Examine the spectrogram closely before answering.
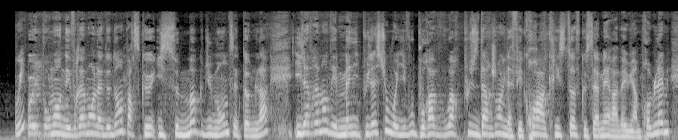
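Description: Very fast and very even in loudness, a woman speaks at a fairly high pitch. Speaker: lawyer. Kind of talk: radio consumer advice. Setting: studio. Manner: indignant.

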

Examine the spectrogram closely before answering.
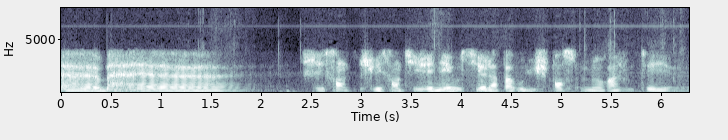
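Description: A man talks fairly slowly at a fairly low pitch with fairly even intonation. Noticeable background noise runs underneath. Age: 40s. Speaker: radio caller. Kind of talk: phone-in testimony.

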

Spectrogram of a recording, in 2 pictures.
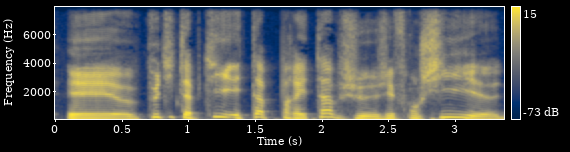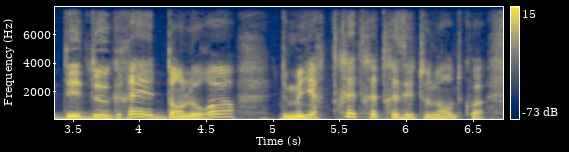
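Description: This man has a fairly high pitch and lively intonation, speaking at a fairly slow pace. The sound is dry and close with no echo, over a quiet background. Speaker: journalist and author. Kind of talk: interview.

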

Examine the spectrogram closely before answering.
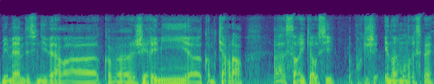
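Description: There is noticeable background noise. A man speaks with a fairly low pitch. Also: ordinary pitch variation, moderate pace. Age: 20s. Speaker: chef. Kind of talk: interview.

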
